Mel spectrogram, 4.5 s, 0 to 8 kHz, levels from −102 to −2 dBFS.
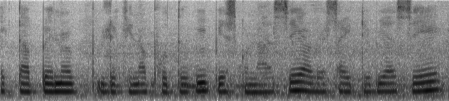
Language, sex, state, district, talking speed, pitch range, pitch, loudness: Nagamese, female, Nagaland, Kohima, 175 wpm, 185-195 Hz, 190 Hz, -16 LUFS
